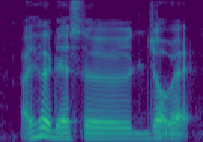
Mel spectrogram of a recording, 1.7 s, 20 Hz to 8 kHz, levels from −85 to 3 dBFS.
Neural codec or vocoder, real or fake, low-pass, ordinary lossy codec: none; real; none; none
